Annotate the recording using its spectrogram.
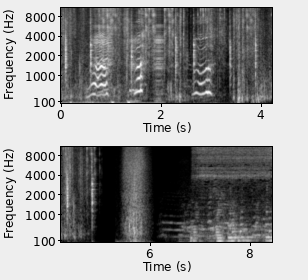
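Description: Cartoon soundtrack: a character's wavering, warbling non-word vocal sounds over quick clicking effects, then a short whoosh a little after five seconds in, followed by a low background hum as the scene changes.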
